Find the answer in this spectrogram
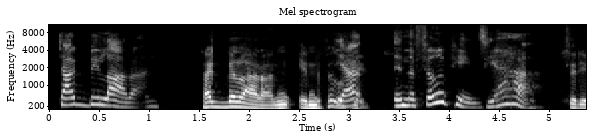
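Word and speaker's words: Tagbilaran: in the city of take bill iran did i get that right uh the the syllable in the syllabuses is a little wrong it's tag bilaran in the philippines yeah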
